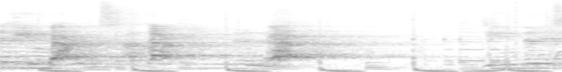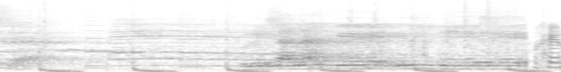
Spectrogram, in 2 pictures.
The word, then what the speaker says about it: Giddens: Bacanya Giddens atau Giddens?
